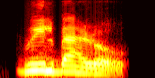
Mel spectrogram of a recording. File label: "wheelbarrow", Indian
